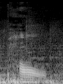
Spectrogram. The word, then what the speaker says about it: palm: to hit that out I like to say palm like to say palm trees and just hit that L because that's an important now some people say Tom but it's not palm it's spelt palm Gary Oh Stan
